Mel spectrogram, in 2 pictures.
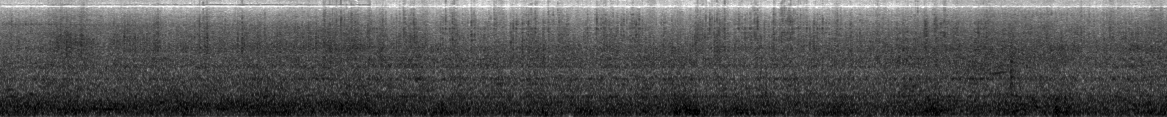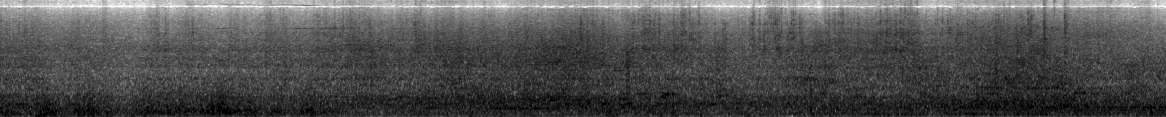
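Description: Steady city traffic noise heard from a bicycle moving between lanes of congested cars and trucks: engines running, with a constant rush of wind and road noise.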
